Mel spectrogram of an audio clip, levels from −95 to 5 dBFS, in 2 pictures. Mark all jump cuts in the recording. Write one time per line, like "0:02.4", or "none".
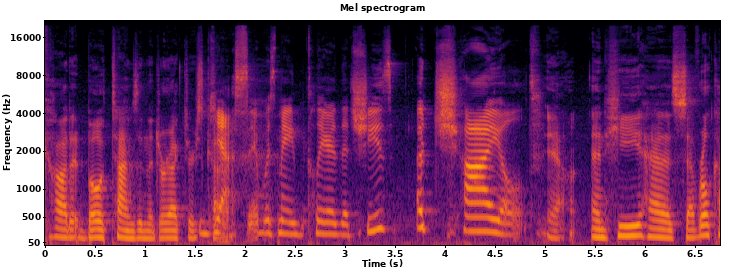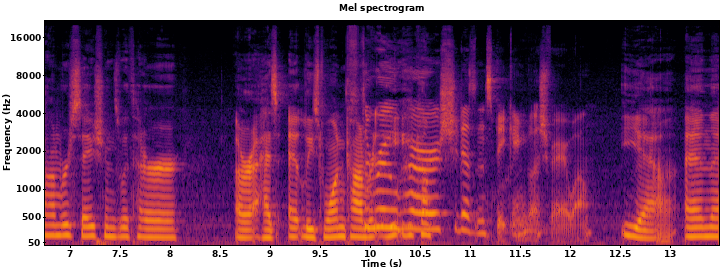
0:02.6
